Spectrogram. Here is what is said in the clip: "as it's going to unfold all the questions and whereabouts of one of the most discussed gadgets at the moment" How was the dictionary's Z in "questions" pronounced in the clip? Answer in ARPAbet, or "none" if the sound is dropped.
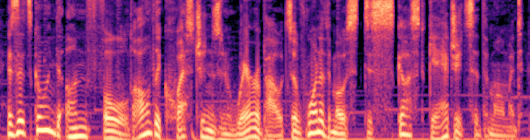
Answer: Z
